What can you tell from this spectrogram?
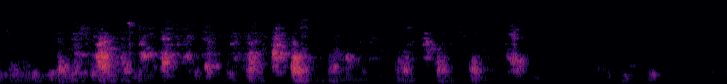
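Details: Puppy pen with five young blenheim Cavalier King Charles Spaniels born around New Year's Day: a rapid run of overlapping squealing whimpers and yips for about four seconds, fading to a few quiet squeaks.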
